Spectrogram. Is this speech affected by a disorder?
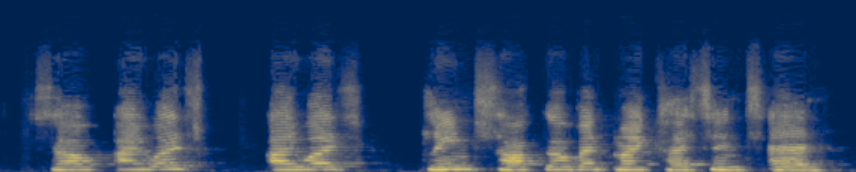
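Yes: cerebral palsy; hard to talk.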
